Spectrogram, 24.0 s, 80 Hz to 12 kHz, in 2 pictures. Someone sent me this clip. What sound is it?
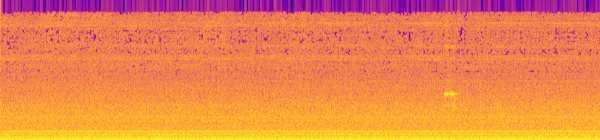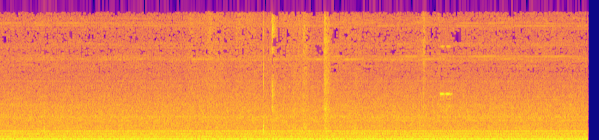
room tone small market
Atmo in small market
Recorded on ZOOM H4N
